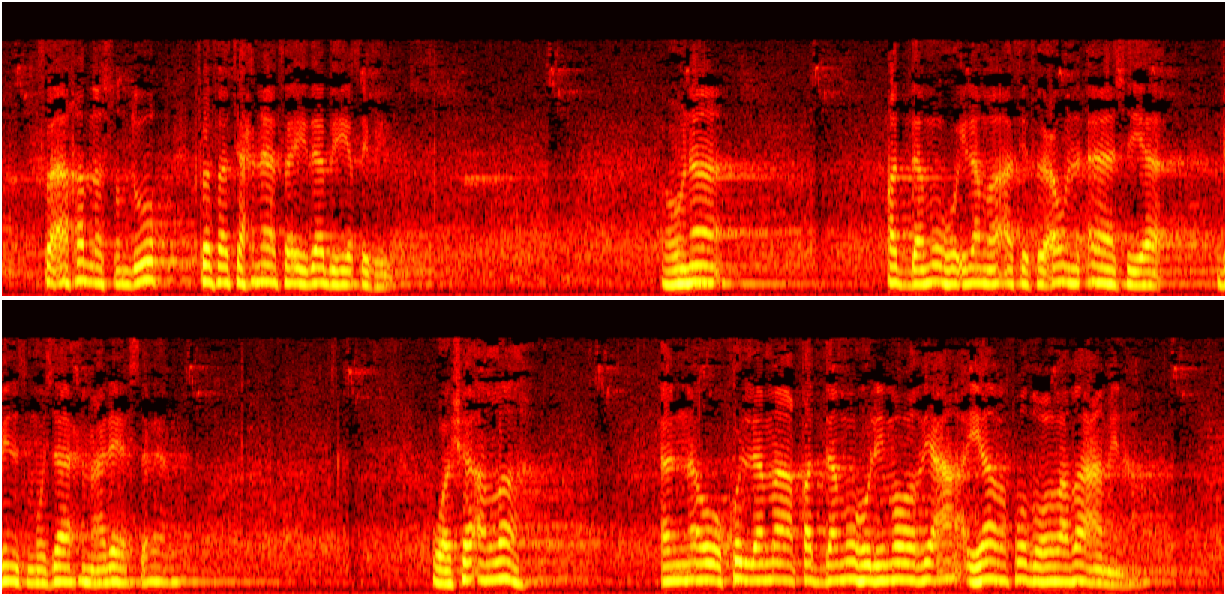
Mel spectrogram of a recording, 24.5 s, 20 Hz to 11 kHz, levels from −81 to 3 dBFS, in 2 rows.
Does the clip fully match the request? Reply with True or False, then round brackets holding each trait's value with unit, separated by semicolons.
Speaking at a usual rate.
False (60 wpm)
